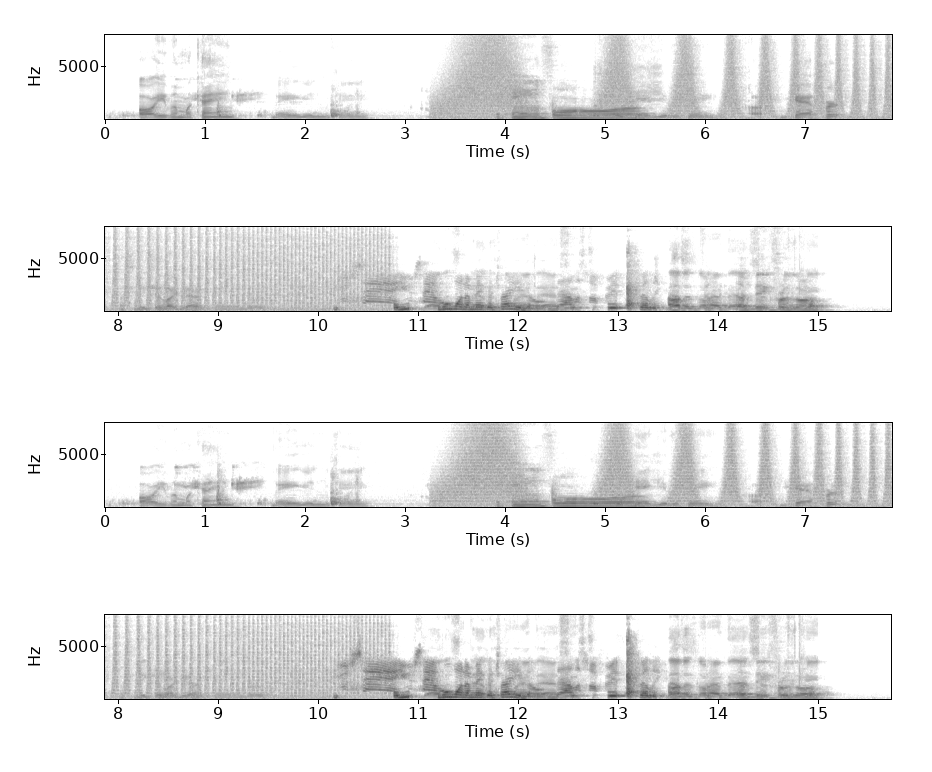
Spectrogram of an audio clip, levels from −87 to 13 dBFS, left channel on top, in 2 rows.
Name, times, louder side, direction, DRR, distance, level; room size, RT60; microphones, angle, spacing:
voice 1, 0.3-1.3 3.2-3.3 5.0-5.6 6.4-7.4 8.0-8.9, left 3 dB, 80° left, 1.1 m, -46 dB
voice 2, 1.7-2.6 5.1-6.1 8.2-9.5 11.1-12.6 13.5-15.0, right 2 dB, 30° right, 0.9 m, -43 dB
sound 1, 3.2-10.7, right 2 dB, 5° right, 1.5 m, -48 dB
voice 3, 4.0-5.4 13.5-13.7 14.2-15.0, left 1 dB, 30° left, 1.2 m, -37 dB
voice 4, 10.2-13.4, right 4 dB, 75° right, 0.8 m, -31 dB
13.5 x 7.5 x 8.0 m
head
